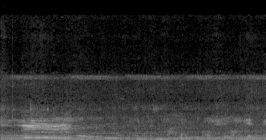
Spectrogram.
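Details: At bull-racing (karapan sapi) practice in Galis, Bangkalan, a cow or bull gives a brief tonal moo near the start. Low rumbling ground noise and faint voices follow.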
